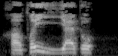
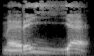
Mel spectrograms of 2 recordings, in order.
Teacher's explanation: حكم مختلف، حكم مختلف، وهو كالآتي: إذا كانت الياء أو الواو زائدة عن بنية الكلمة فالحكم أنها تبدل الهمزة ياء أو واوا، يعني اللي قبلها ياء تبدل ياء واللي قبلها واو تبدل واو، ثم إدغام الياءين أو الواوين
